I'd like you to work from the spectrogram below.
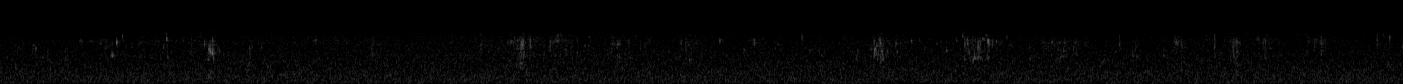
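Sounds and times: faint steady hiss: 0:00.0 - 0:14.0
soft crackles: 0:00.0 - 0:14.0.

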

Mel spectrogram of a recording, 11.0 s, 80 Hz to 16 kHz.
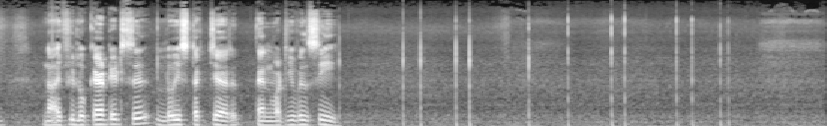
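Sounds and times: stylus tapping on tablet screen: 0:05.4 - 0:06.4, 0:07.0 - 0:09.9.

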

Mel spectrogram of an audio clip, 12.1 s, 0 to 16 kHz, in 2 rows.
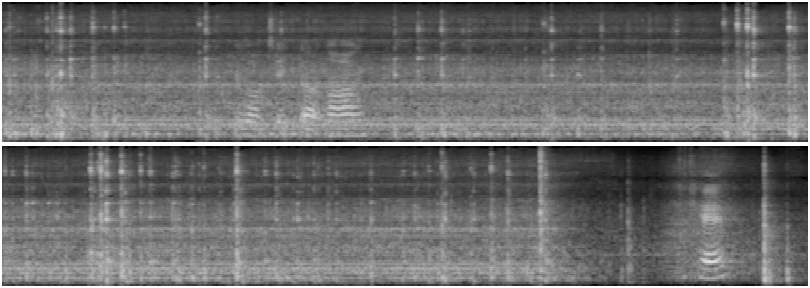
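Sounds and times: electric hand mixer running: 0:00.0 - 0:10.6.

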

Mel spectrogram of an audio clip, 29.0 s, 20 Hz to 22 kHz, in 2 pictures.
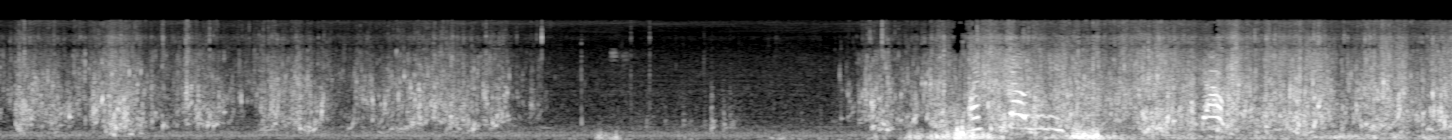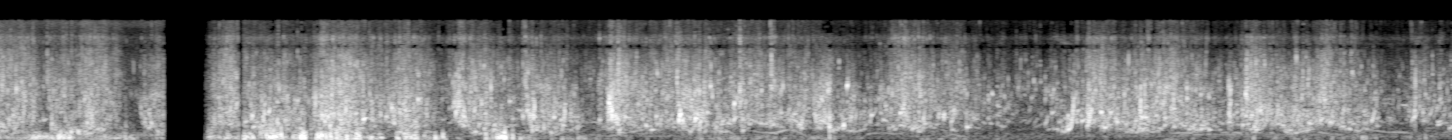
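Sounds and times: rushing water: 0:00.0 - 0:05.5, 0:08.4 - 0:29.0
wind gusting on microphone: 0:09.0 - 0:15.9, 0:16.6 - 0:19.8.

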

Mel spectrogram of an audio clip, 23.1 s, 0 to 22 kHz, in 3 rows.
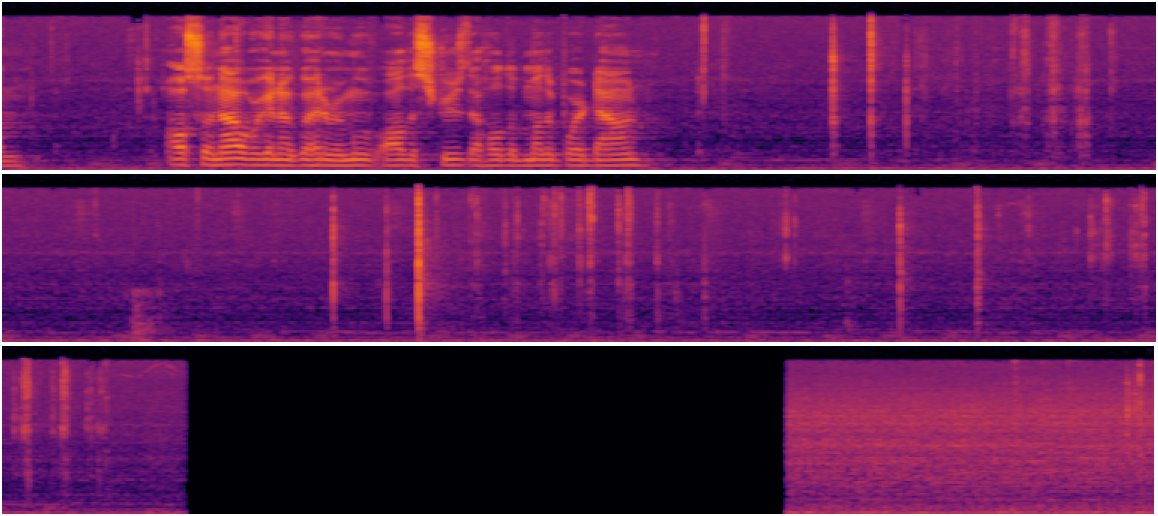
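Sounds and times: steady low hum: 0:00.0 - 0:16.7.

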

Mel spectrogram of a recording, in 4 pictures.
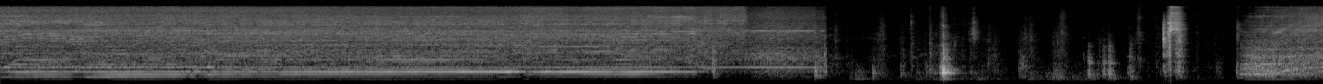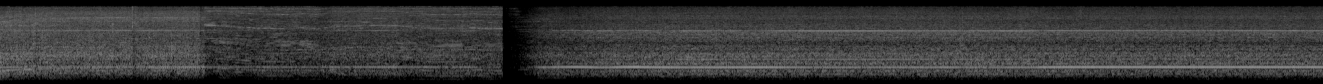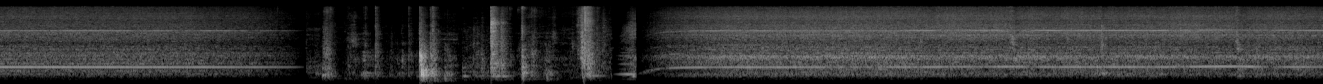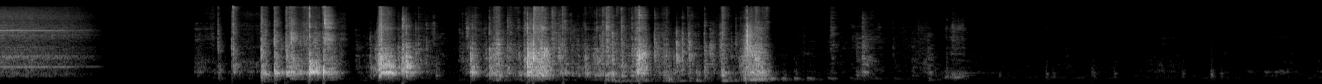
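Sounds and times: jigsaw cutting wood: 0:00.0 - 0:08.3, 0:12.4 - 0:15.8, 0:16.5 - 0:29.5, 0:32.6 - 0:40.8.

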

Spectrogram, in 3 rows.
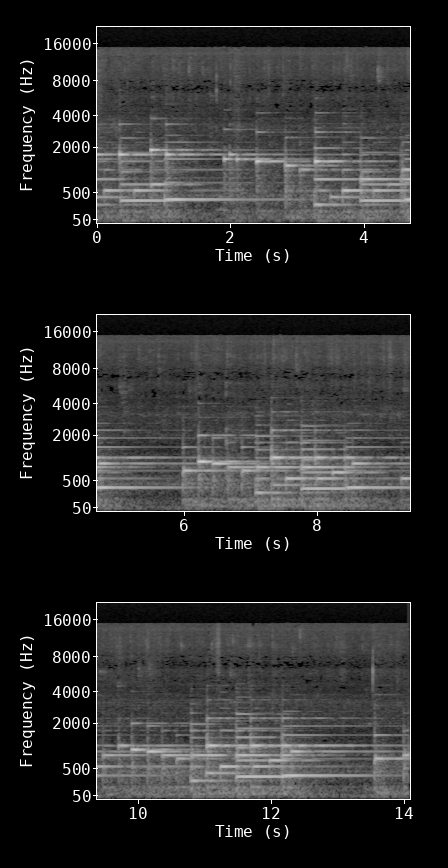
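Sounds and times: gentle piano melody: 0:00.0 - 0:14.0.

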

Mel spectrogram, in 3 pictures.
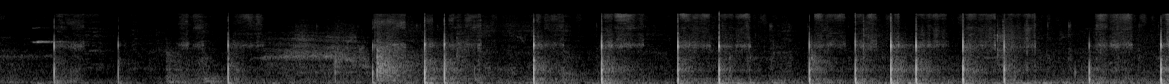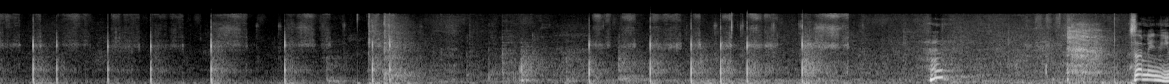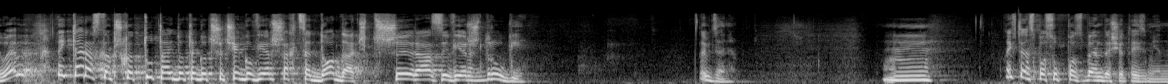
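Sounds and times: chalk tapping on blackboard: 0:00.5 - 0:02.6, 0:03.7 - 0:15.7, 0:17.6 - 0:20.2
chalk scratching on blackboard: 0:00.5 - 0:02.7, 0:03.7 - 0:15.5, 0:17.6 - 0:20.2, 0:21.9 - 0:22.4.

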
